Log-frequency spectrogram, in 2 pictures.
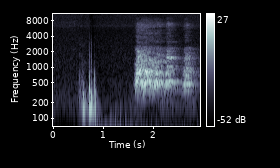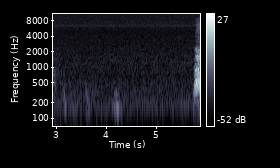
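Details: Resident German Shepherd at home, barking in the background during motorcycle repair work; a loud, harsh bark of over a second is followed by quiet and a last sharp bark at the end, with faint clicks of tools earlier.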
